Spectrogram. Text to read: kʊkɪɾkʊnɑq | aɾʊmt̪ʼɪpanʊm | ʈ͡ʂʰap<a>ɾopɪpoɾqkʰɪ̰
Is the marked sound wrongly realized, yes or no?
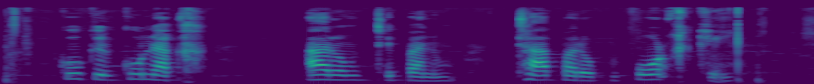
no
